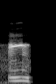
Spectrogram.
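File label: "IN", English; Ka-50; Player Messages; DCS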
